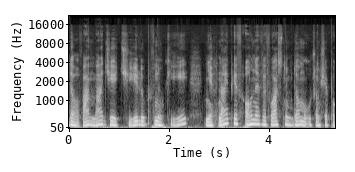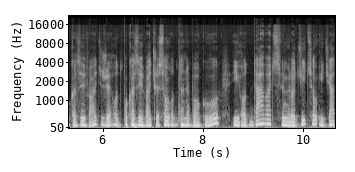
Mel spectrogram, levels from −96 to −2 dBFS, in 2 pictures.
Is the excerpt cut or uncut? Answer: uncut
